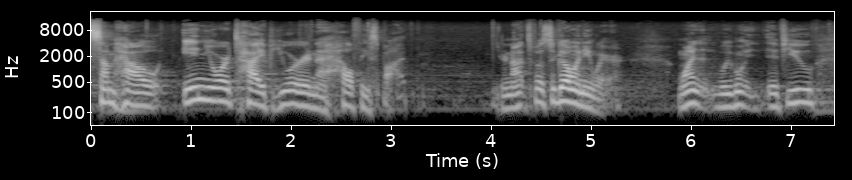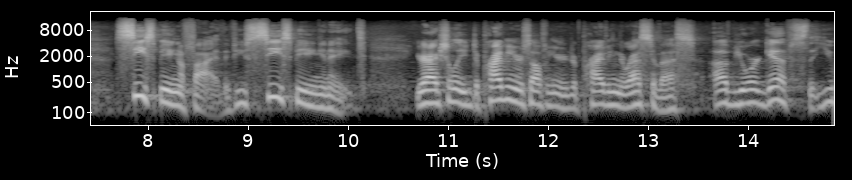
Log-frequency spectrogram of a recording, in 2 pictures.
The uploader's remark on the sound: Hosted a conference. These episodes contain some of the live audio from that event.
